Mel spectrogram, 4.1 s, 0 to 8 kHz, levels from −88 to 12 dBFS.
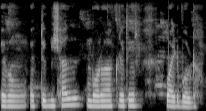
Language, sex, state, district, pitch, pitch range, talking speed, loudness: Bengali, male, West Bengal, Dakshin Dinajpur, 145 Hz, 140-150 Hz, 100 wpm, -16 LUFS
